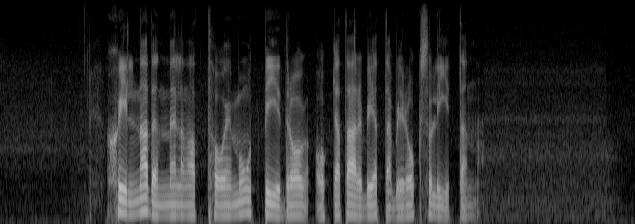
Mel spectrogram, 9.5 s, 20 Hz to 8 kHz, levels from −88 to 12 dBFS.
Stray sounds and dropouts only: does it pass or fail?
pass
